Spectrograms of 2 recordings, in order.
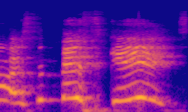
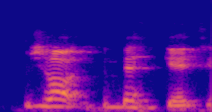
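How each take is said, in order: First: Squished-face, very high Australian accent. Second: Softer, higher British accent. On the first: Comic turning British into Australian, squished-face accent. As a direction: scrunch the nose and squeak it in Australian. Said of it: "you just squish your face out". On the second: Comic showing the first take, British accent. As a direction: ask politely in put-on British. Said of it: "just the British accent". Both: Shown as a demonstration.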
